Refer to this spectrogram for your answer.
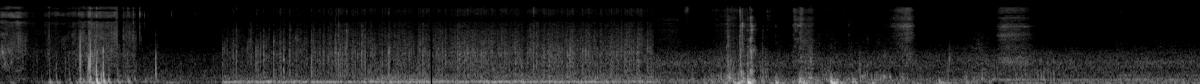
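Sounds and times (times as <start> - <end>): rain on tent fabric: 2.2 - 6.6.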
